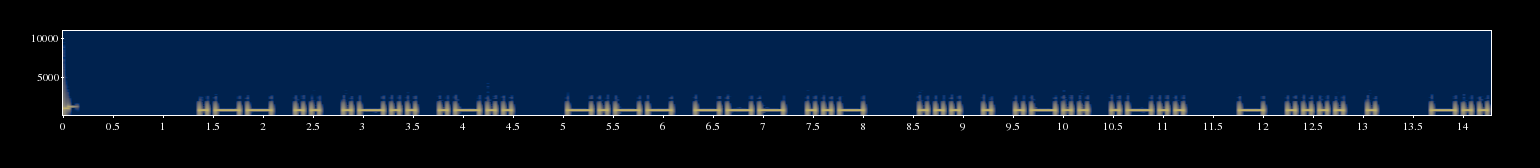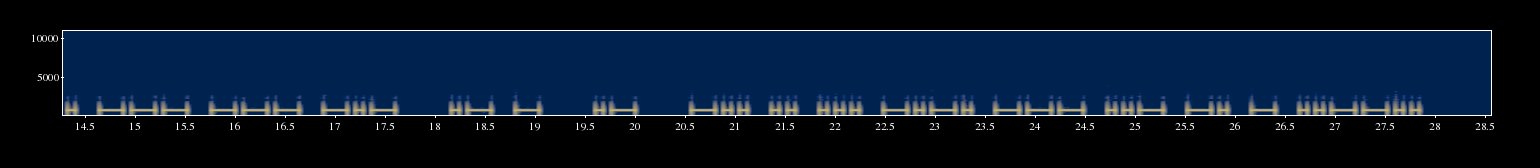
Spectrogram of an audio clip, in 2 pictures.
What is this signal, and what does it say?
Morse code, heard as a keyed tone, about 15 wpm, 700 Hz. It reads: WILL YOU SELL THE BOOK AT A DISCOUNT?
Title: Sentences from Top 1200 Words 15wpm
